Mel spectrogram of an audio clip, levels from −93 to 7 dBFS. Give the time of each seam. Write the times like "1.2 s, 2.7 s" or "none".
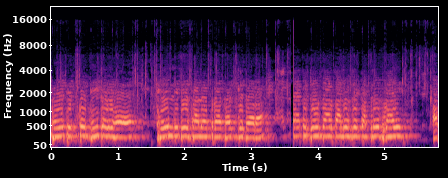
3.6 s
